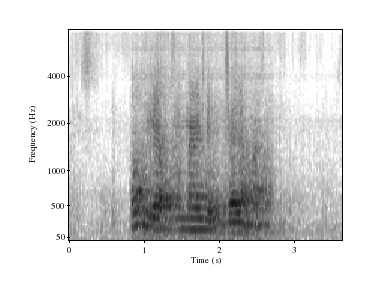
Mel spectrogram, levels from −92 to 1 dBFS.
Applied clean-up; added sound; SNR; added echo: neural separator model SepFormer DNS4.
